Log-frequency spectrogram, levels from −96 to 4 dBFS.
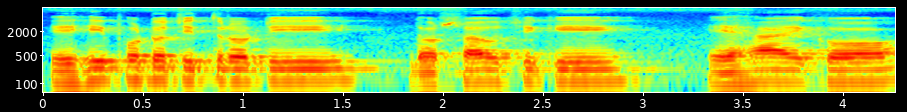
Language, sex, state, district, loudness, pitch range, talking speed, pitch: Odia, male, Odisha, Malkangiri, -15 LUFS, 110-120 Hz, 110 wpm, 115 Hz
